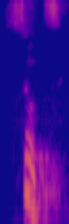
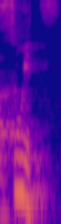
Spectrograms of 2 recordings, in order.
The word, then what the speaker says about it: suite: Then this word is not suit, hotel and suit. No, it's hotel and suite.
